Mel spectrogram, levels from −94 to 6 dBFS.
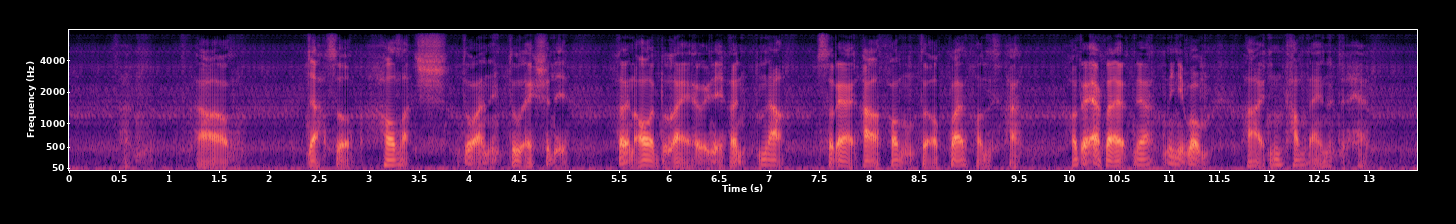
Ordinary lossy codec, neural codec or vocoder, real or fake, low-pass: none; autoencoder, 22.05 kHz, a latent of 192 numbers a frame, VITS, trained on many speakers; fake; 7.2 kHz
